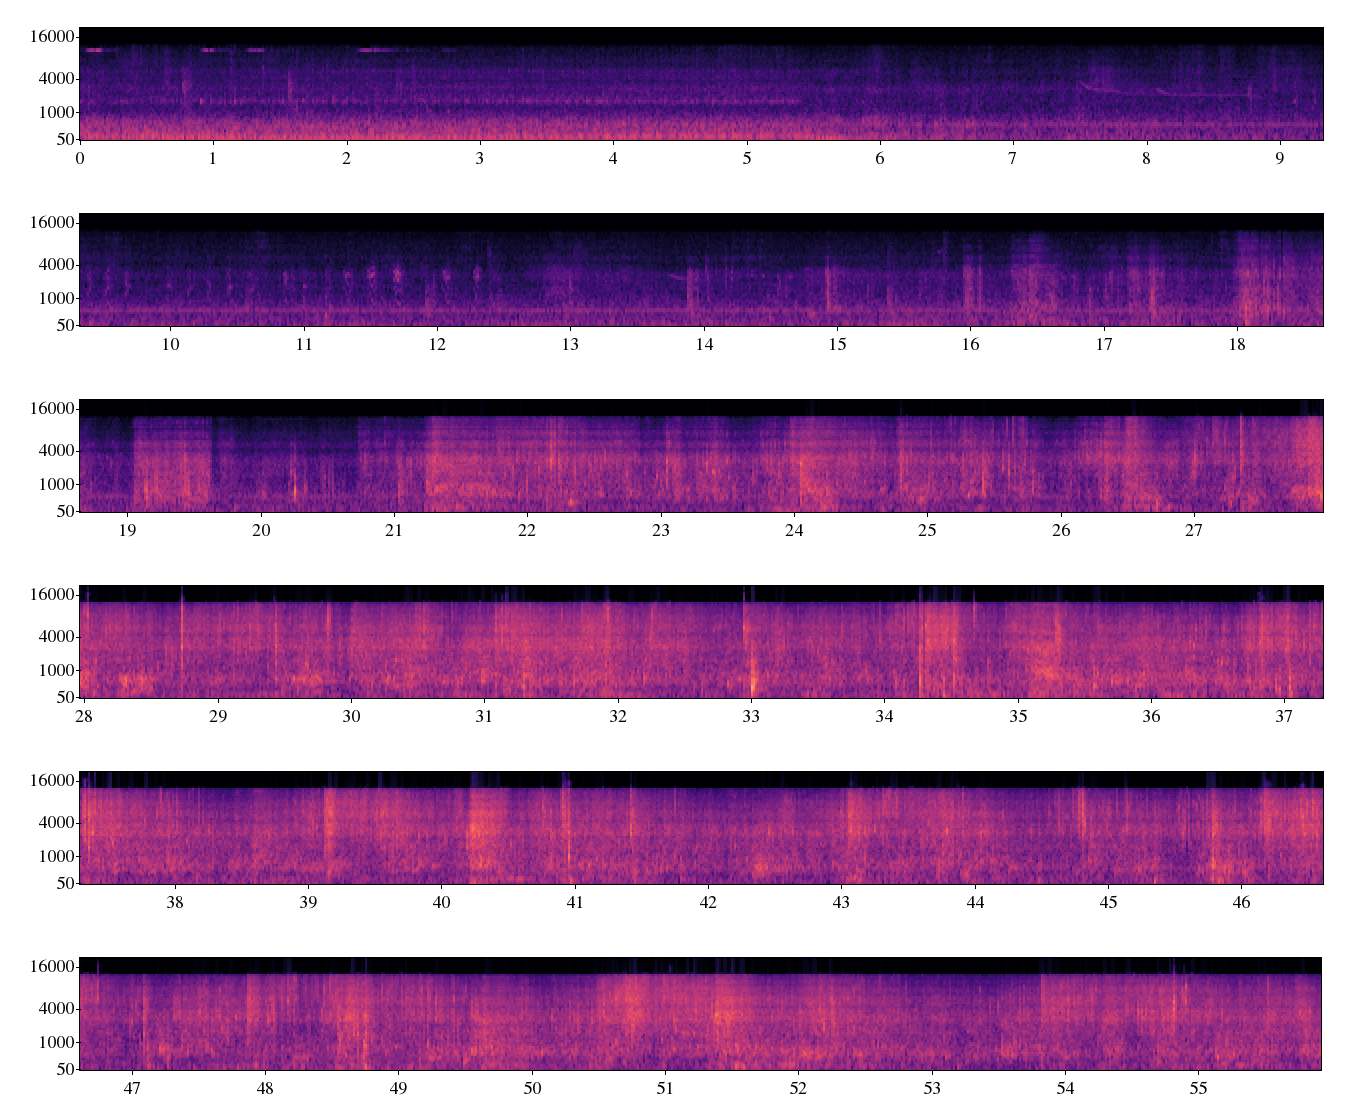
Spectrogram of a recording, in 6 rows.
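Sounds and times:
water splashing and sloshing: 17.1s - 55.9s.

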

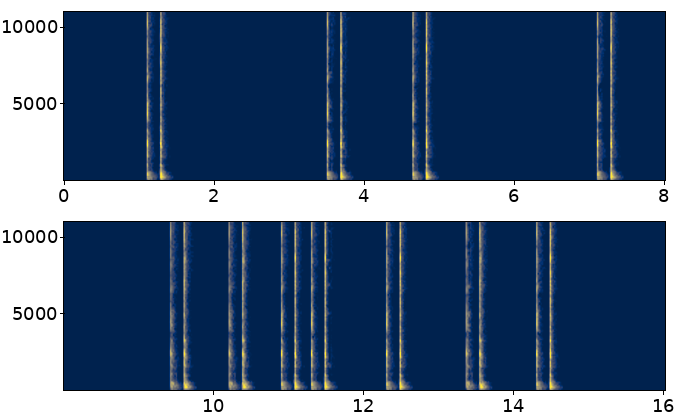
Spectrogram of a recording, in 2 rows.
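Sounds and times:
mouse button clicking: 3.5s - 3.8s, 7.1s - 7.4s, 9.4s - 11.6s, 12.3s - 12.6s, 13.4s - 13.7s, 14.3s - 14.6s.

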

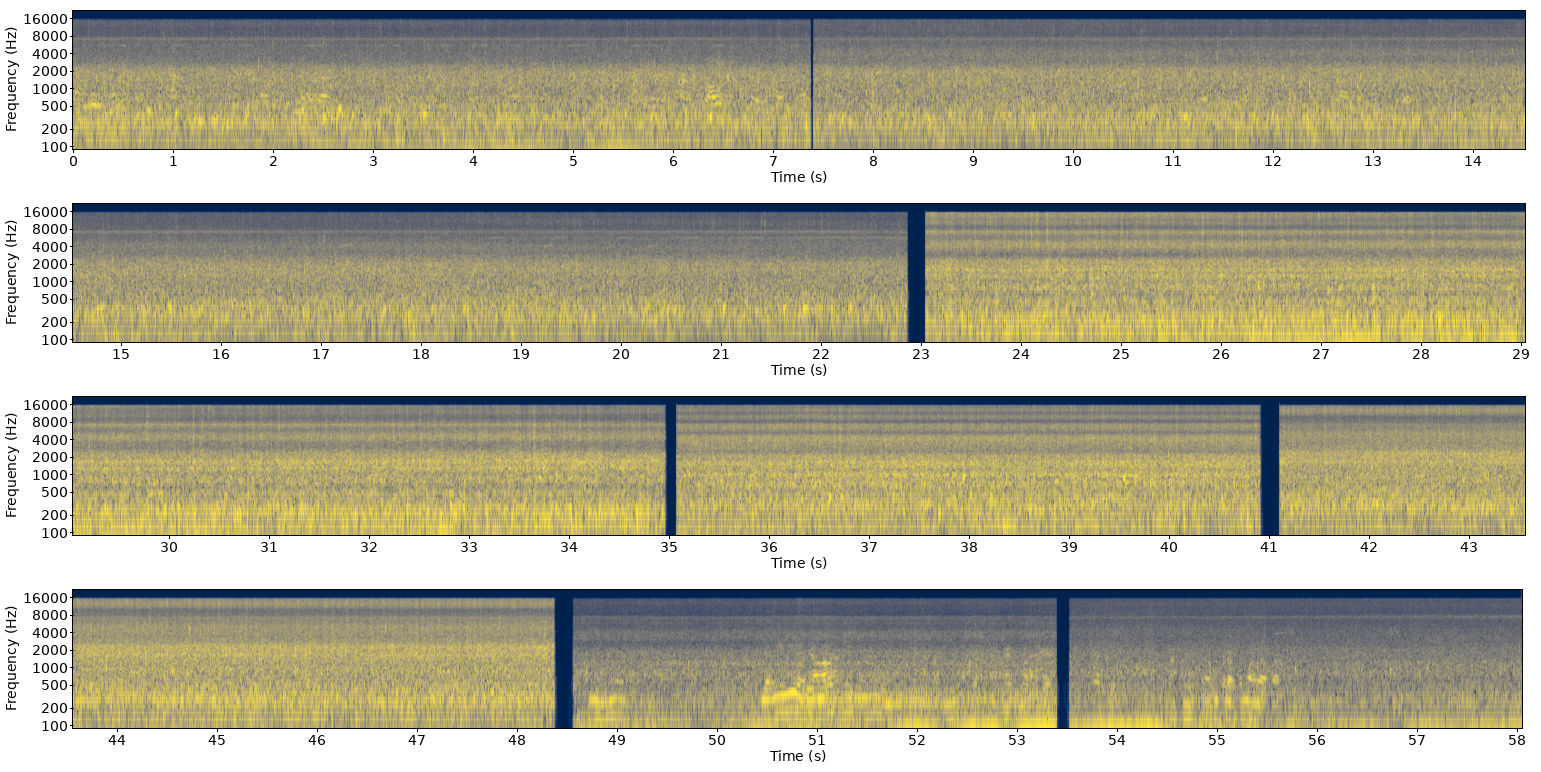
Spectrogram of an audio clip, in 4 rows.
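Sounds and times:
water rushing over rocks: 20.8s - 53.7s.

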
